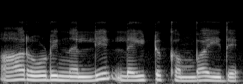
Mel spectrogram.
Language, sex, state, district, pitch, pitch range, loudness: Kannada, female, Karnataka, Bangalore, 190 Hz, 175-205 Hz, -12 LUFS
